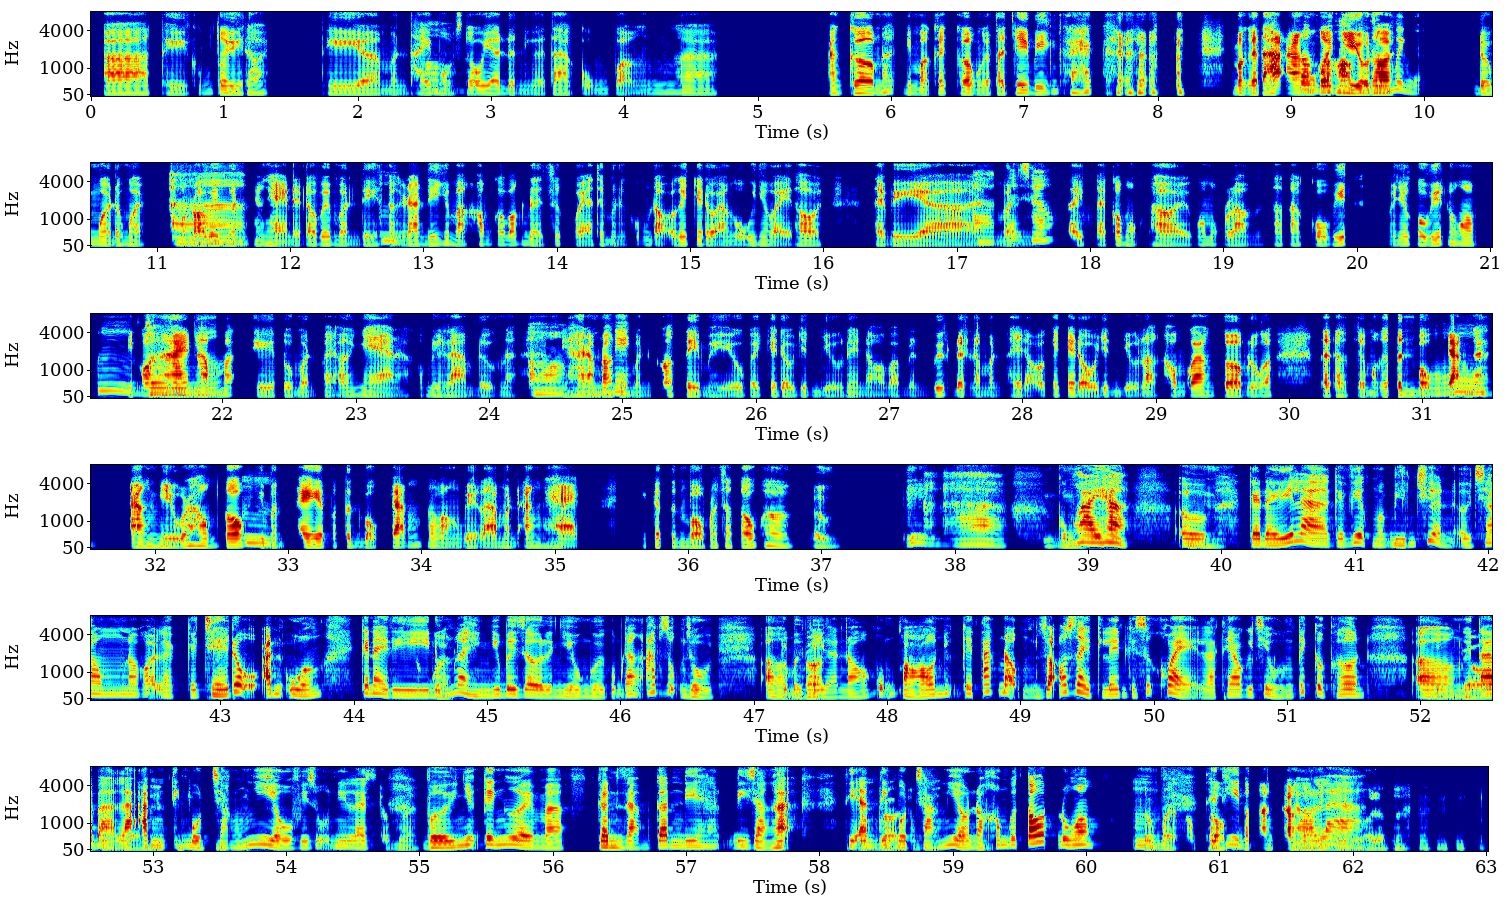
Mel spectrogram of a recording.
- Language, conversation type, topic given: Vietnamese, podcast, Bạn đã lớn lên giữa hai nền văn hóa như thế nào?
- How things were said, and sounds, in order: laugh; tapping; laugh; laugh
